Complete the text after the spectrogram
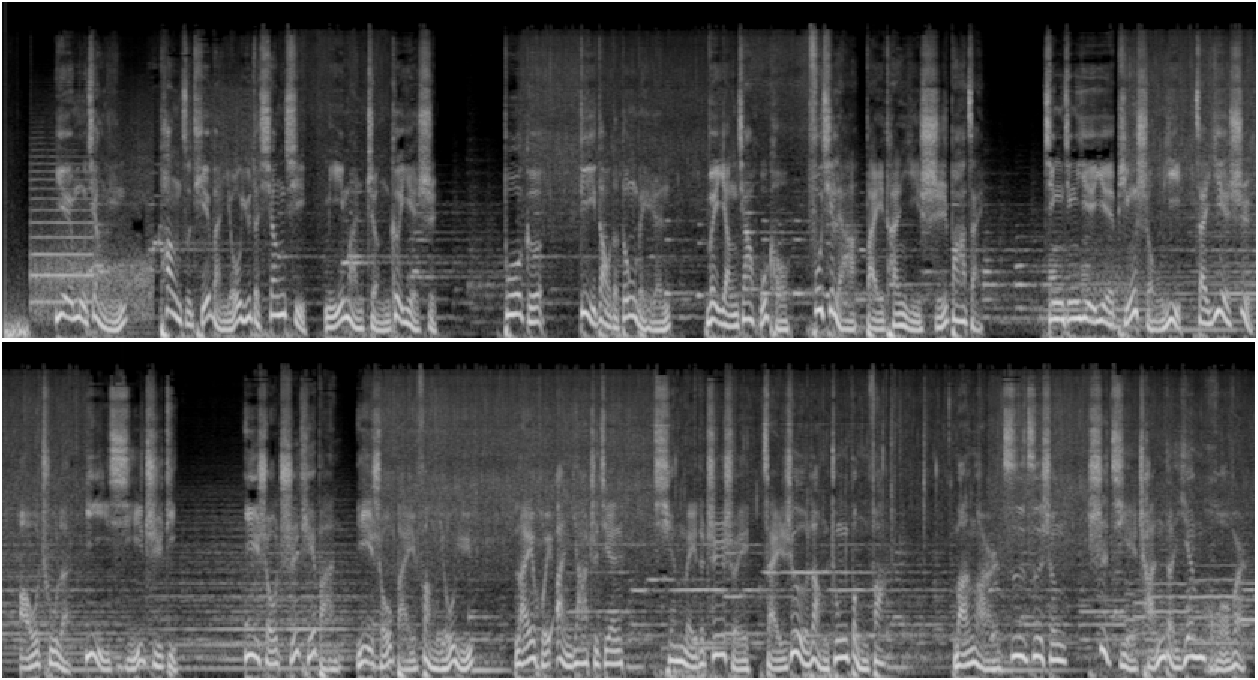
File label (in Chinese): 男 舌尖感 铁板鱿鱼; 胖子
